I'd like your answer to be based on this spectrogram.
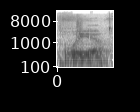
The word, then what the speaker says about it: weal: Wheel. – That is W-E-A-L. Wheel. And it just means happiness.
